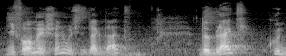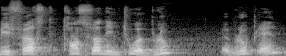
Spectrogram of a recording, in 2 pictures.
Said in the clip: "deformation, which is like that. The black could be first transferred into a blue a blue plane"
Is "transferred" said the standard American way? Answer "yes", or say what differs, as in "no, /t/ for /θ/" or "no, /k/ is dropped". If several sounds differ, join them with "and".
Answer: no, /n/ is dropped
